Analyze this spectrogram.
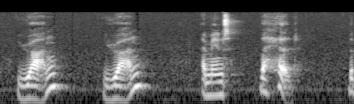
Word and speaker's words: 元: saw in lesson six this new character is pronounced the second tone yuan yuan and means the head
